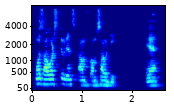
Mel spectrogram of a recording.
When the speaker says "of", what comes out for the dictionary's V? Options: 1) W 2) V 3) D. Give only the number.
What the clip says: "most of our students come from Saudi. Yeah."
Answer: 1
